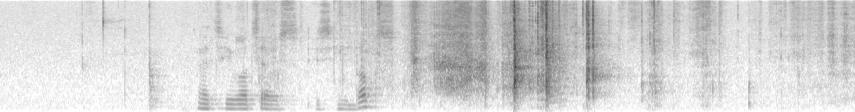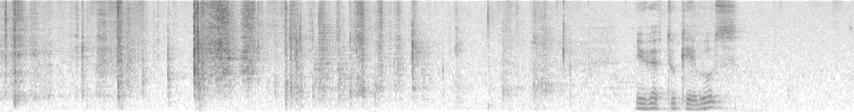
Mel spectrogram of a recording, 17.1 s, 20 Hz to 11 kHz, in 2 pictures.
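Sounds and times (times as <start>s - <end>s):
cardboard box rustling: 2.6s - 14.2s.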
